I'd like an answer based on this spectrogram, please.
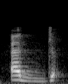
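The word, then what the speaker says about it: ج: There is no gim in Arabic. It is aj.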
